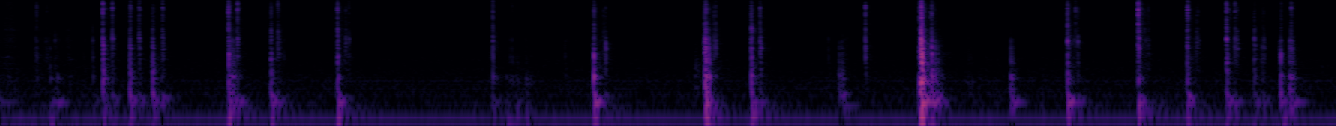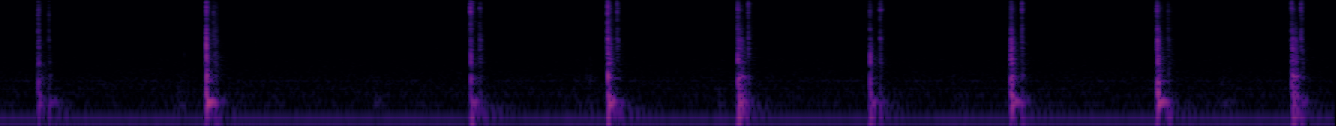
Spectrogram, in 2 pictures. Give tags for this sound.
zoom; electronic; field-recording

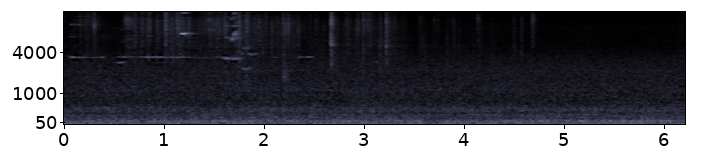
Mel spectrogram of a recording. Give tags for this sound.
field-recording; door; library; squeak; closing; elevator

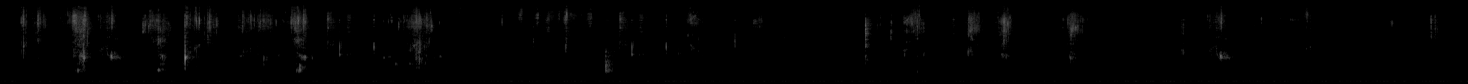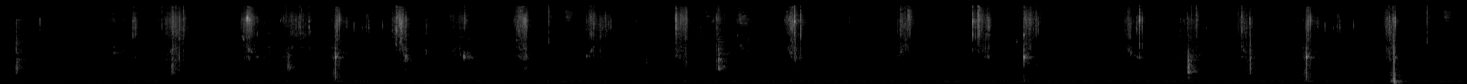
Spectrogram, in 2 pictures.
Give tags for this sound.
chewing; munch; monster; mouth; crunch; wet; chew; water; alien; eating; creature; eat

